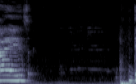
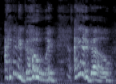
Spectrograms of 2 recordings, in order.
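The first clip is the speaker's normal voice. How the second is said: louder, half-laughing re-enacted urgency; urgent excuse; 5 semitones higher, 7 dB louder than usual. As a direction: blurt it out like you must flee. Urgently leaving the car, retold.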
